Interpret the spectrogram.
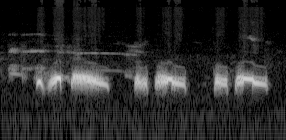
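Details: Spotted dove cooing in the local 'giọng thổ' (earthy voice) style with urging 'thúc gù' coos. Low hollow notes come in three phrases, each a short clipped coo followed by a longer, drawn-out, slightly falling coo, over a quiet background.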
